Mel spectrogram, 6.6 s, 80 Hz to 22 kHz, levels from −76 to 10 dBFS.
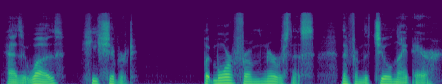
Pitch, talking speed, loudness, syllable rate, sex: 105 Hz, 135 wpm, -17 LUFS, 4.0 syllables/s, male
